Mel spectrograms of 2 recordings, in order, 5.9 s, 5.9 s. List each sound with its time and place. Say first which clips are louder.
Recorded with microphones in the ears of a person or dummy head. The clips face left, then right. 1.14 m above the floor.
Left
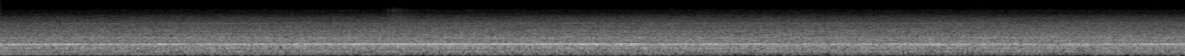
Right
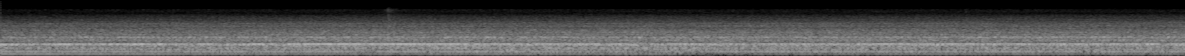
0.0 s a fan: even; 30° right (ahead or behind), 0.8 m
